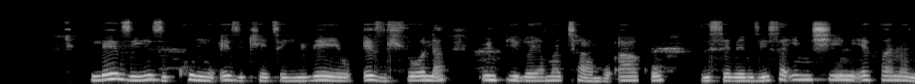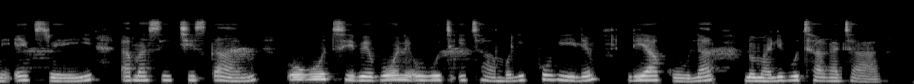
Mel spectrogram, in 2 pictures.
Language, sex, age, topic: North Ndebele, male, 36-49, health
